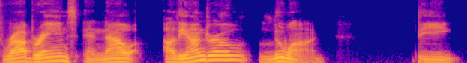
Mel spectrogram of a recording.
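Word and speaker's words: Luján: his name love it alandro Luan and that's how they that's how they told me to pronounce it Luan l u j an from West Virginia this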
